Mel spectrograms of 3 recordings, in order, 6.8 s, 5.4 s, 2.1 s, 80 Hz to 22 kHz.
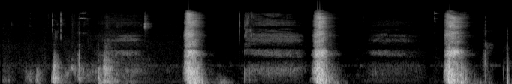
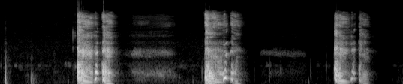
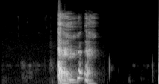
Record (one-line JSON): {"exhalation_length": "6.8 s", "exhalation_amplitude": 31841, "exhalation_signal_mean_std_ratio": 0.27, "three_cough_length": "5.4 s", "three_cough_amplitude": 32767, "three_cough_signal_mean_std_ratio": 0.31, "cough_length": "2.1 s", "cough_amplitude": 32768, "cough_signal_mean_std_ratio": 0.27, "survey_phase": "beta (2021-08-13 to 2022-03-07)", "age": "18-44", "gender": "Female", "wearing_mask": "No", "symptom_none": true, "smoker_status": "Current smoker (1 to 10 cigarettes per day)", "respiratory_condition_asthma": false, "respiratory_condition_other": false, "recruitment_source": "REACT", "submission_delay": "1 day", "covid_test_result": "Negative", "covid_test_method": "RT-qPCR"}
